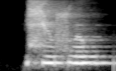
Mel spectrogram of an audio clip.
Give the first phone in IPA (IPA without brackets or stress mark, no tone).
ɕ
